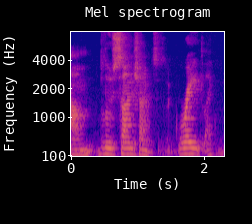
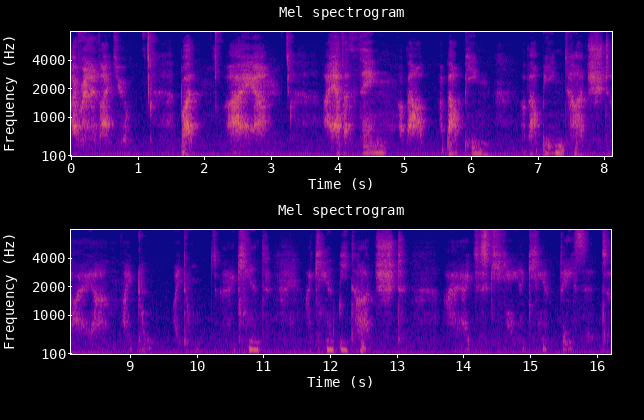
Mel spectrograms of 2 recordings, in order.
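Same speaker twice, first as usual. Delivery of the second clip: quiet, slow, soft whispered murmur, drawn out throughout; 4 semitones higher, 8 dB quieter than usual. Retelling how a film character talks to the lawyer: quiet put-on whispering voice. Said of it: "this whispering voice the whole time going".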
